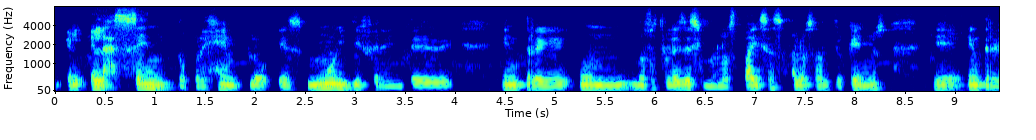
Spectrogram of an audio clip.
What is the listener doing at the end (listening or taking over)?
listening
